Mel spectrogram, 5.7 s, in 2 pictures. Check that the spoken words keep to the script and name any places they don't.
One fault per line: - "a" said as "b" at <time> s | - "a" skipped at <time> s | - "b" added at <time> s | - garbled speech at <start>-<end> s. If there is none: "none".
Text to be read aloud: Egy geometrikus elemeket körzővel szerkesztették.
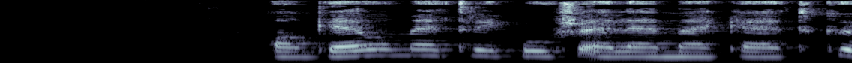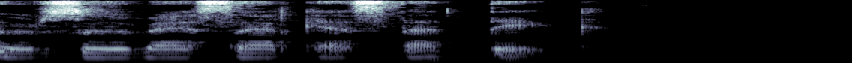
- "Egy" said as "A" at 0.9 s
